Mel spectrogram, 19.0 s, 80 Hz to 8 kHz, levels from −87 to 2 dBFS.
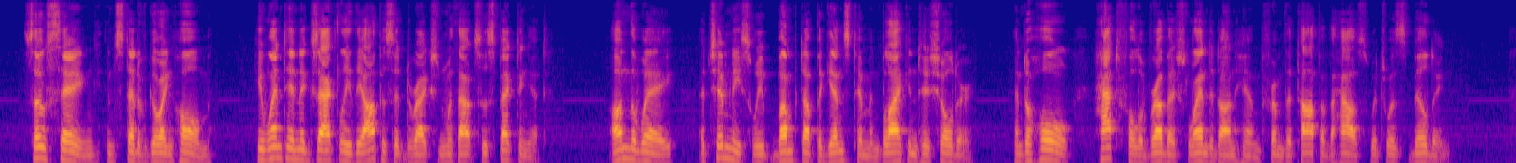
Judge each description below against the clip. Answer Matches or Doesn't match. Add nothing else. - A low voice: Matches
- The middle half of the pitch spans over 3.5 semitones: Doesn't match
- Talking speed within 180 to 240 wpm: Doesn't match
